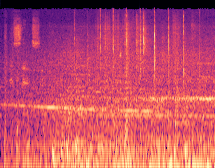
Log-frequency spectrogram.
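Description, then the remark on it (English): Steady rumble of a commuter train approaching Marietta station, its last stop in this direction, with a faintly falling whine as it slows and scattered light clicks and rattles over the continuous rail noise. No one speaks. “We are now approaching Marietta. This is the last stop in this direction for this train.”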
